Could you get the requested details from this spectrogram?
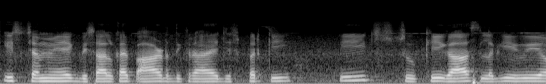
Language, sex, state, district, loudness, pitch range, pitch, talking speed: Hindi, male, Uttar Pradesh, Lucknow, -14 LUFS, 135-150 Hz, 145 Hz, 175 wpm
